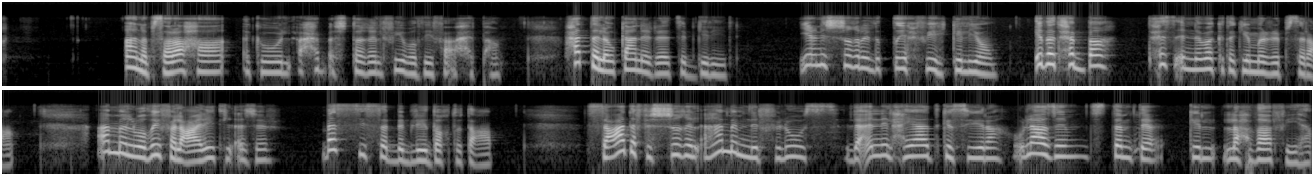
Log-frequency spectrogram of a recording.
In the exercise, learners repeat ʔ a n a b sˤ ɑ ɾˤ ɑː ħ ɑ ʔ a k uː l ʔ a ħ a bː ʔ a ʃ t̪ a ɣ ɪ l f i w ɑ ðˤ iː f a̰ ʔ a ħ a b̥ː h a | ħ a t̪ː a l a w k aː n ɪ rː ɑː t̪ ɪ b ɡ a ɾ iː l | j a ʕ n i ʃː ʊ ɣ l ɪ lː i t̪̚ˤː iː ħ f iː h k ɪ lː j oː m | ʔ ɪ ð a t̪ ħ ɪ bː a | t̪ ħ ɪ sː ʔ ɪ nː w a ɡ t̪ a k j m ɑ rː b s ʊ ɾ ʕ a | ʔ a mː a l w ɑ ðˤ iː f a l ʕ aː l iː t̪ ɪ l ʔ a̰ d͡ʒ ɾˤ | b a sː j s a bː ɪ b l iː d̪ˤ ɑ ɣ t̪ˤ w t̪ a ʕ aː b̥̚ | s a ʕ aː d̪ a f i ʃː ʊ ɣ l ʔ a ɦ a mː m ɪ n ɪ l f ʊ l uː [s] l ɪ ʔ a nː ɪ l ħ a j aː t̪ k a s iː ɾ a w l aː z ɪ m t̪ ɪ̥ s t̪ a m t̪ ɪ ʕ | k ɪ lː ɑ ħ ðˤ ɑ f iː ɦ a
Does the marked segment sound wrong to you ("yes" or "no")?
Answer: no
